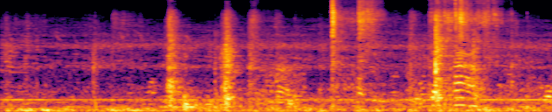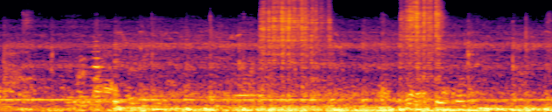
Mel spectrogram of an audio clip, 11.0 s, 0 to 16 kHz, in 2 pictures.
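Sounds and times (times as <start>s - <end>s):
welding arc crackling and hissing: 3.3s - 5.1s, 8.1s - 10.4s.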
